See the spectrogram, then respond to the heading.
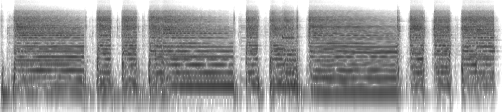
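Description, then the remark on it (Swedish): Loud, heavily distorted electric guitar chords ring out alone, with a thick, bass-heavy tone as the amplifier's bass control is turned up to maximum, sustaining for a few seconds at a time and broken by short choppy gaps. “Spela lite och så, så åker jag med basen. Nu är det på max bas då.”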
